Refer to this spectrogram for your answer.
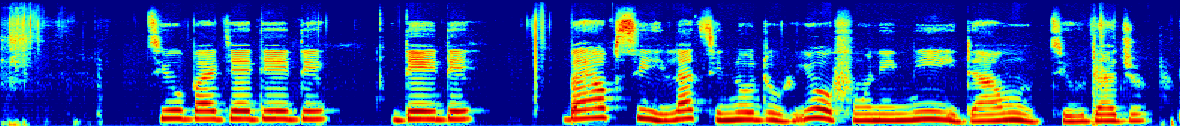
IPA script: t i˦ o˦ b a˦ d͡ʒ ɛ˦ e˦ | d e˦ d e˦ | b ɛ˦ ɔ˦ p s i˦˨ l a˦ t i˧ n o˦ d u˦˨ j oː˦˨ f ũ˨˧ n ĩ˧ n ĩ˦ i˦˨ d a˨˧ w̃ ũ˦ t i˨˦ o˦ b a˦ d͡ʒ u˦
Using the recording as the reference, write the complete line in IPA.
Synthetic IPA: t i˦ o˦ b a˦ d͡ʒ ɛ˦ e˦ | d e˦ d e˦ | b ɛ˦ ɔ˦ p s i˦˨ l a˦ t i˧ n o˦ d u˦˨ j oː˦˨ f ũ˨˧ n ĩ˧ n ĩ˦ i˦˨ d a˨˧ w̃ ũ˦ t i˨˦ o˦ d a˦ d͡ʒ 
